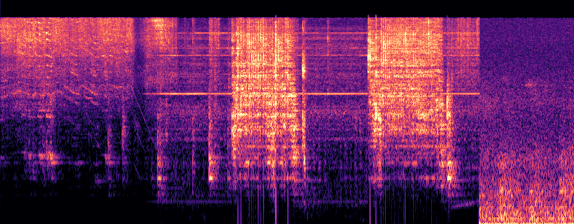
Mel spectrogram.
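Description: Angle grinder dressing down welds on a sheet-steel body panel, with two loud bursts of grinding about three and four and a half seconds in. From about six seconds in, a steady low hum takes over.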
